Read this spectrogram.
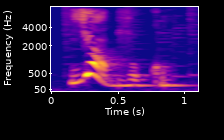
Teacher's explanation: це літера Я вона дає нам два звуки й приголосний м'який і а голосний таке дійство відбувається коли літера Я зустрічається на початку слова або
